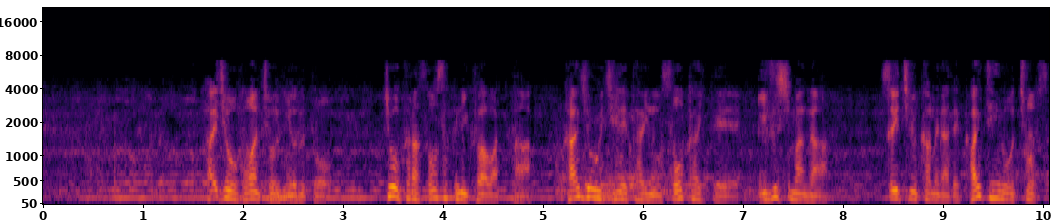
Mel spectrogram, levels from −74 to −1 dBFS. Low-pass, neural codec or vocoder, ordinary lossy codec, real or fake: 7.2 kHz; codec, 24 kHz, 3 kbps, HILCodec; MP3, 32 kbps; fake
